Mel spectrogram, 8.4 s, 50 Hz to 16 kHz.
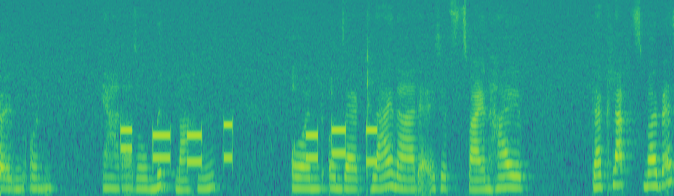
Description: DTMF, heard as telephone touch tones, dialled by hand, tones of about 160 ms. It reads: 0416 482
